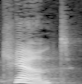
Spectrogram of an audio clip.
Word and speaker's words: can't: People do struggle with can't because the T is barely noticeable, and then it sounds like you're saying can.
